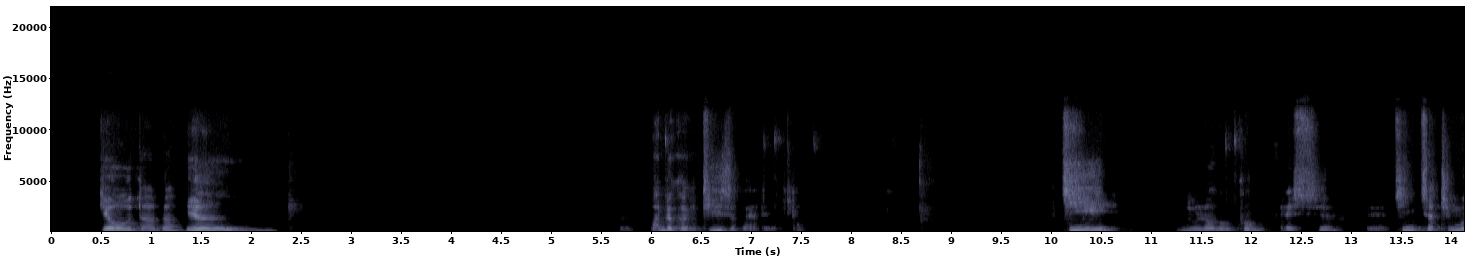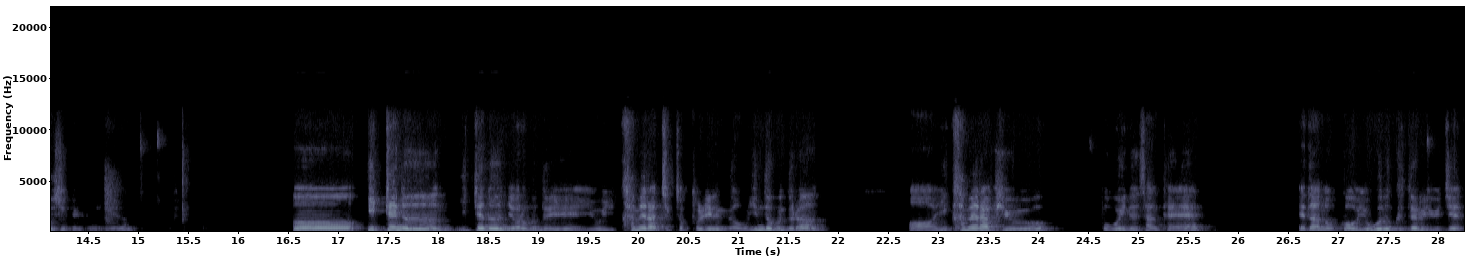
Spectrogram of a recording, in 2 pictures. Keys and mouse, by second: 10.0 g, 11.8-24.6 middle drag, 12.0 r, 24.6-28.2 drag.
